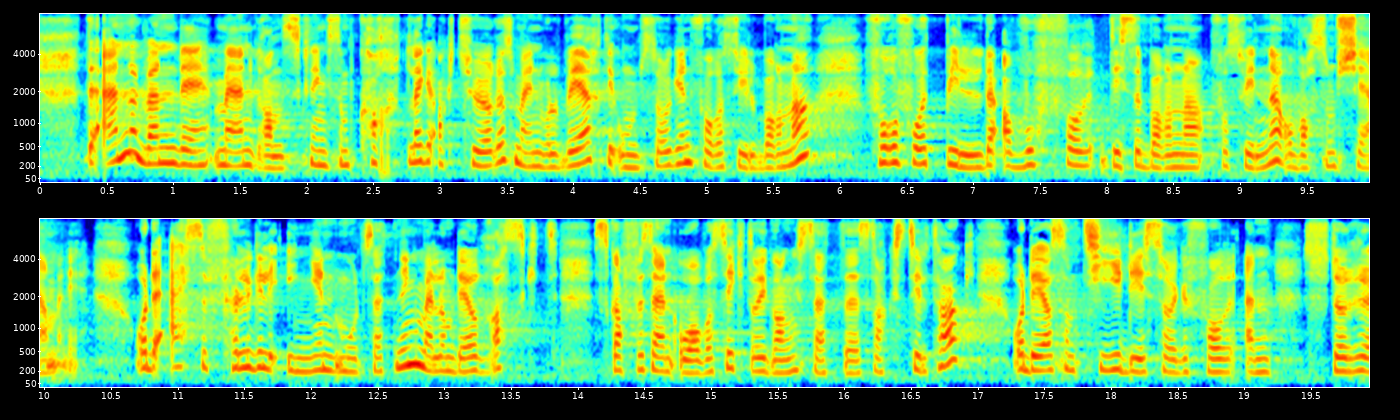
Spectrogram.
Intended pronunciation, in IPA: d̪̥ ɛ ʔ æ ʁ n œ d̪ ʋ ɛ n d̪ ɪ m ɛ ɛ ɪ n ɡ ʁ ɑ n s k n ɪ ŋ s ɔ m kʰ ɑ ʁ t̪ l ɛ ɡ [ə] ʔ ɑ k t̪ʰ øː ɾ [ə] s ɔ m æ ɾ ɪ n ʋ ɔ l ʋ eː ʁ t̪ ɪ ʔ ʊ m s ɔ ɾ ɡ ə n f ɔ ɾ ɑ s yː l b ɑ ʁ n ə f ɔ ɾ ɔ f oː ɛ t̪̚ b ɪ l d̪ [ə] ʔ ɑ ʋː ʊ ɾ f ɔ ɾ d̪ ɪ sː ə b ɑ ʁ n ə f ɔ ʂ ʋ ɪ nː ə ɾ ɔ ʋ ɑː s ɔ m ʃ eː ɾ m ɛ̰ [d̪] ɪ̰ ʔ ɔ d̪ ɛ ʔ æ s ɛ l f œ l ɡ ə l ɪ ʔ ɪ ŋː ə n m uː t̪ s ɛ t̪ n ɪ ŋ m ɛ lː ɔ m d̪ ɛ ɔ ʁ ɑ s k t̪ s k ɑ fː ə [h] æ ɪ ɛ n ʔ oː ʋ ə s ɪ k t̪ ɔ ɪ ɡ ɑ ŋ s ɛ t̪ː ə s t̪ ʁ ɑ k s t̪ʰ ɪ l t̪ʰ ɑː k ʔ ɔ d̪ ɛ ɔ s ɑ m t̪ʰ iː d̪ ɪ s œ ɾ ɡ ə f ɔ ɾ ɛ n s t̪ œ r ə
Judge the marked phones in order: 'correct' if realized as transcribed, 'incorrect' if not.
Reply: correct, correct, correct, correct, incorrect: s

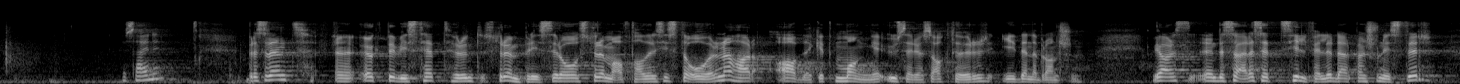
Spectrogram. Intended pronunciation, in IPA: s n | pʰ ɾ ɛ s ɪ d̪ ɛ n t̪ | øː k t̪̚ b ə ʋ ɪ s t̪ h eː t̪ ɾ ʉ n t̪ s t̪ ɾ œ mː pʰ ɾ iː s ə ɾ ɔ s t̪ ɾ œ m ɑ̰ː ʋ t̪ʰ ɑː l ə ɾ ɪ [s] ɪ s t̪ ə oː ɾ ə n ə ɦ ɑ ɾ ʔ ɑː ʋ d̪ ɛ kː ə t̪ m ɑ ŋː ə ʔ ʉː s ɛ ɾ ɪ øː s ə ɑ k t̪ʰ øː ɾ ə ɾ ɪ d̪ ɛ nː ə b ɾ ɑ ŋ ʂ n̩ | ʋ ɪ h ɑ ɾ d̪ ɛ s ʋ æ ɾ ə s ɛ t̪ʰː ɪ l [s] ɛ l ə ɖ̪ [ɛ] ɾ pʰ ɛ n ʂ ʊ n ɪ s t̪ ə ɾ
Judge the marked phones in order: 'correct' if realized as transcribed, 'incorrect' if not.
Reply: correct, incorrect: f, incorrect: æ

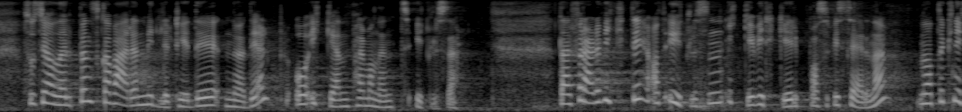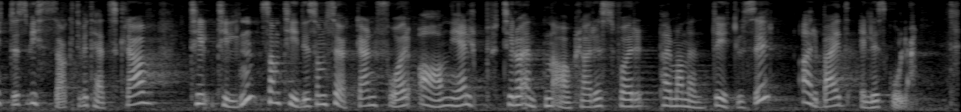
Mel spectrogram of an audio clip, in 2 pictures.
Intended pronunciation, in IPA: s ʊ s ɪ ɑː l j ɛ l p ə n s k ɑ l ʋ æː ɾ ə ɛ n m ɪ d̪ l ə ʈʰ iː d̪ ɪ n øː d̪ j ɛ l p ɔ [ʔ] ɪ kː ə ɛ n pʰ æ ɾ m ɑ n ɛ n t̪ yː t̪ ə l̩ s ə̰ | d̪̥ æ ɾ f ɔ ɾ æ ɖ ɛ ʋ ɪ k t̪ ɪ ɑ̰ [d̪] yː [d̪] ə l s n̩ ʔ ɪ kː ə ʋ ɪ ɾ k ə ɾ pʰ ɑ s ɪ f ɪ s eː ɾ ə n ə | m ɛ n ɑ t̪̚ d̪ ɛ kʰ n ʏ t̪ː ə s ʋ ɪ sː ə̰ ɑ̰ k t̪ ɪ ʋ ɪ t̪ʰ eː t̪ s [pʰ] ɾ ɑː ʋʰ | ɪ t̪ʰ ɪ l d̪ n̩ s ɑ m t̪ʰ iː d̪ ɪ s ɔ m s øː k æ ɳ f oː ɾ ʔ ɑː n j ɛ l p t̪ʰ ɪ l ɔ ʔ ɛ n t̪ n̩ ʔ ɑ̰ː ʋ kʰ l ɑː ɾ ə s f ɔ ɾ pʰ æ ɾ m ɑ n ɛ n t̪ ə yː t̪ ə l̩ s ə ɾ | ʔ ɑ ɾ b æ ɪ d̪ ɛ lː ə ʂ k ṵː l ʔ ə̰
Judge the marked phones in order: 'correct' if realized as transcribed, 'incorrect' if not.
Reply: correct, incorrect: t̪, incorrect: t̪, incorrect: kʰ

